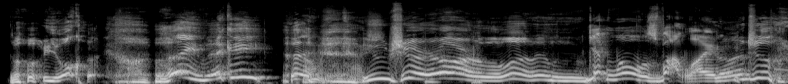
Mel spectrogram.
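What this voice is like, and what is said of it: Good Goofy impression. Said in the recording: “your best Goofy impression... That was pretty good.”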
